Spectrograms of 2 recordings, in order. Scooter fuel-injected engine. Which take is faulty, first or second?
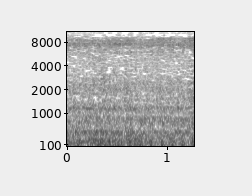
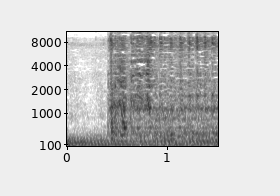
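second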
